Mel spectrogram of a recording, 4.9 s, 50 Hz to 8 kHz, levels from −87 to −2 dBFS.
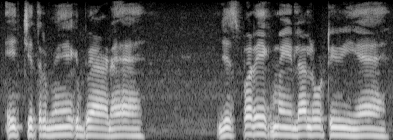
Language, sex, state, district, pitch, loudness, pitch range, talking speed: Hindi, female, Uttar Pradesh, Saharanpur, 160 Hz, -15 LUFS, 150-165 Hz, 160 wpm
